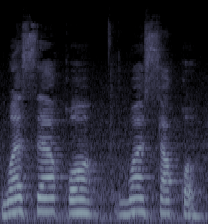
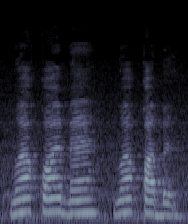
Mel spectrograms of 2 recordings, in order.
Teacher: قاف کا موٹا ہے، باقی با جیم دال جو ہے باریک ہے تو ان کو باریکی سے ادا کریں گے، ٹھیک ہے. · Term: قلقلے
